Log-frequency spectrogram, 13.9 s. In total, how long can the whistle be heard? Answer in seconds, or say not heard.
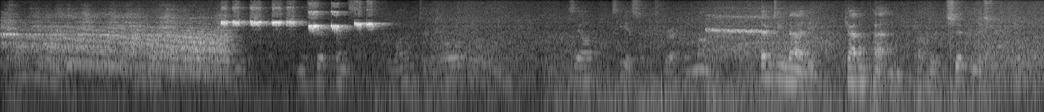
4 s.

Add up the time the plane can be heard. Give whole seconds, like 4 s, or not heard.
3 s.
